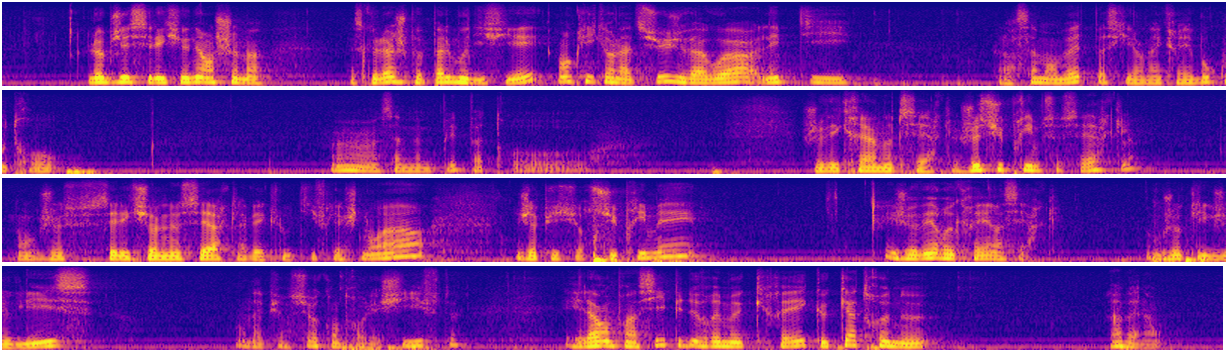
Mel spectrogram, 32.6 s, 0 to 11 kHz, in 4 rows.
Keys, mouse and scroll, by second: 4.1 click, 5.8 click, 13.8 click, 18.7 click, 20.5 Delete, 23.1 click, 24.2-27.4 ctrl+shift+drag, 28.0 click, 31.0 click.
